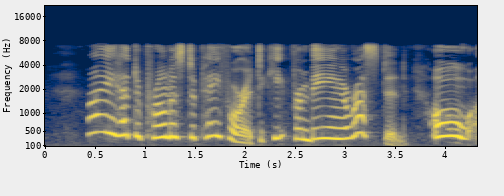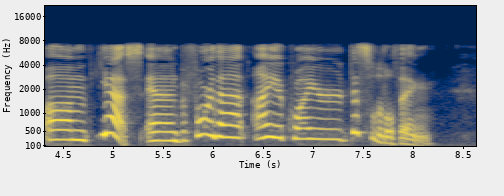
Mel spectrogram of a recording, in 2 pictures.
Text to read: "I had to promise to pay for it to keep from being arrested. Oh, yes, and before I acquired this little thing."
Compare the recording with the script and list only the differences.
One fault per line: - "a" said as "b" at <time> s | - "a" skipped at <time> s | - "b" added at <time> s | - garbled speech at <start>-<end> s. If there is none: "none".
- "that" added at 6.0 s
